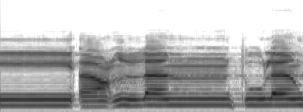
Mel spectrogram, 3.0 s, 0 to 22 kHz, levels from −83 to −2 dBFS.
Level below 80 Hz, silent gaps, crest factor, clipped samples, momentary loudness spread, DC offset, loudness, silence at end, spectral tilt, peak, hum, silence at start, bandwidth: -78 dBFS; none; 16 dB; under 0.1%; 8 LU; under 0.1%; -18 LUFS; 0 s; -5.5 dB/octave; -2 dBFS; none; 0 s; 7.2 kHz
